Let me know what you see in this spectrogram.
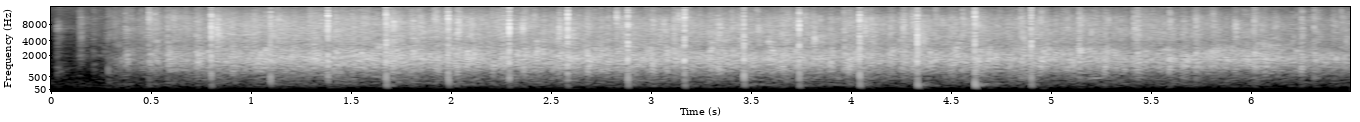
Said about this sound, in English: All right, we will let all of our graduates smile and look nice and pretty for some pictures, and we'll give them one more big round of applause.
